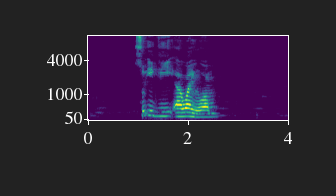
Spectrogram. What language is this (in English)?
Kom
